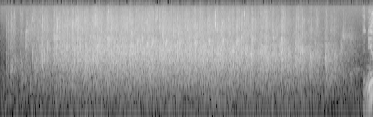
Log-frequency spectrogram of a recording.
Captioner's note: applause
